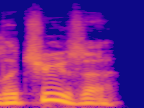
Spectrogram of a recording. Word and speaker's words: lechuza: How do Yeah, you pronounce the that? lechuza. Thank you. Lechuza.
